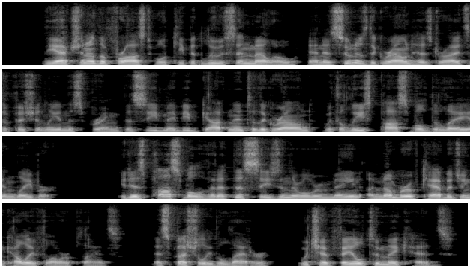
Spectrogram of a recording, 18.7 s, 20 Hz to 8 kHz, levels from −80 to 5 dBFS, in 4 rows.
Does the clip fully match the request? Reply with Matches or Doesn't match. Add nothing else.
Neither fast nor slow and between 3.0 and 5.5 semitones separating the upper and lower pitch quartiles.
Doesn't match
